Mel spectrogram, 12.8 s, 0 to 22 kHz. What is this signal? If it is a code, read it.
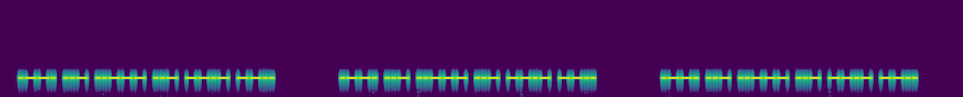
Morse code, heard as a keyed tone, about 27 wpm, 700 Hz. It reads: PU2UQZ PU2UQZ PU2UQZ
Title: DXCC-100 Call Signs - 6 Characters - Repeated 3x - 28wpm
